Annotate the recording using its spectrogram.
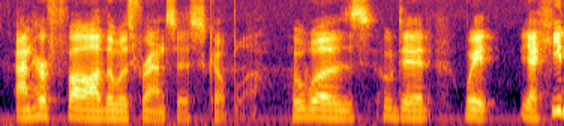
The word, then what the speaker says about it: Coppola: He's the nephew of Francis Ford Coppola.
